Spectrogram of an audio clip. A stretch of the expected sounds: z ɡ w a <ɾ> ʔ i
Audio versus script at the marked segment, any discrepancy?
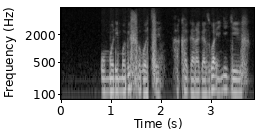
yes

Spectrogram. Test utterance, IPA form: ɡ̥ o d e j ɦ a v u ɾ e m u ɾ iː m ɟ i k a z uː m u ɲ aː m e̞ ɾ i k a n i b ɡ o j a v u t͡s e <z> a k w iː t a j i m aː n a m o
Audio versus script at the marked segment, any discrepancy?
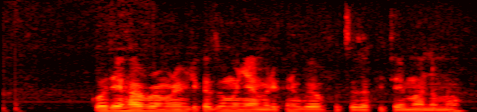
no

